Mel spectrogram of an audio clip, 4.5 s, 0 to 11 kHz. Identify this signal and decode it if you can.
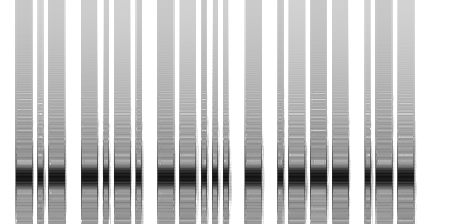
Morse code, heard as a keyed tone, about 22 wpm, 700 Hz. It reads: KC7TJW
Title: USA Callsign DE Callsign - 6 Characters - 22wpm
